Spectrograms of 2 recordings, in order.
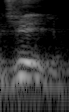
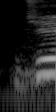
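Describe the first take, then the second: First: "জেই" gliding from e into i; correct letter J. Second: "জে" on a pure e, no glide; common mispronunciation. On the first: Teacher correcting how we say J, correct pronunciation. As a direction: finish "জেই" on an i-sound. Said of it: "এটা উচ্চারণ হবে জেই". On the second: Teacher quoting what we say, common mispronunciation. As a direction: say "জে" without the i ending. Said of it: "কিন্তু জে হবে না". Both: Shown as a demonstration.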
